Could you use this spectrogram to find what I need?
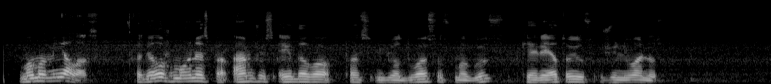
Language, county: Lithuanian, Vilnius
